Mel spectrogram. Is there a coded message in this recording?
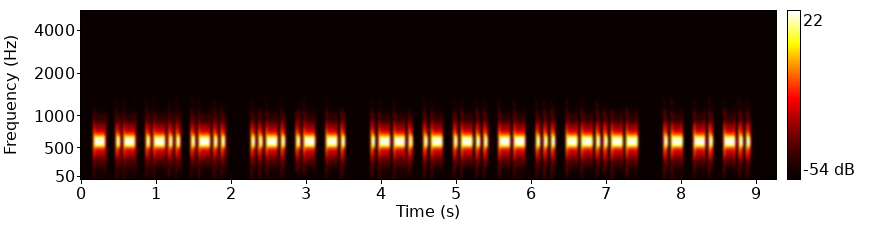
Yes: Morse code from 0.2 to 8.9 s, heard as a keyed tone, about 24 wpm, 600 Hz. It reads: TALL FAN PALMS, AND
